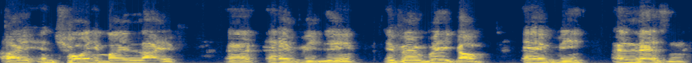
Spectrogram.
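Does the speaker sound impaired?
Yes: ALS; progressive muscle weakness first noticed doing push-ups, initially blamed on accident; sounds drunk to strangers, voice weakened and more bubbling since Camino, wife Steffi helps explain.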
